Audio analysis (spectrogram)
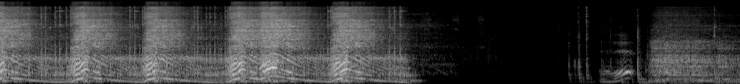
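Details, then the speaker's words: RC nitro engine (live bench session) idling with sharp blips about once a second, each sagging in pitch with a sputtery, blubbery note before cutting out; running rich, tune still needed, owner estimates needle about half a turn out. "Yeah, she's rich, man. I still need to work on the tune, but it's a good start."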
